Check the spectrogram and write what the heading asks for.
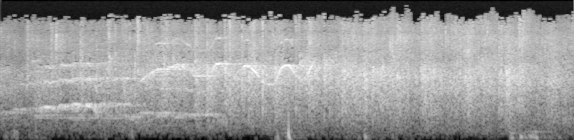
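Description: Warm, sustained applause from a crowd, a dense steady wash of clapping that holds at an even level throughout, with faint cheering tones rising above it.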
